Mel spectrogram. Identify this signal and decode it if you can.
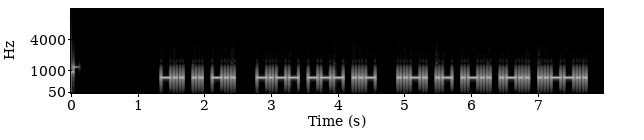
Morse code, heard as a keyed tone, about 25 wpm, 700 Hz. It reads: DID YOU FALL?
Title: Sentences from Top 1000 Words - Review Part 2 - 25wpm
